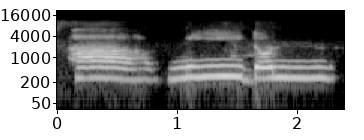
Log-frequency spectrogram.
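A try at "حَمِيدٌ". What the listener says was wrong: Make sure you don't stretch the ha sound out for too long because it's a simple fatha. 1 second. Hamidun.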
